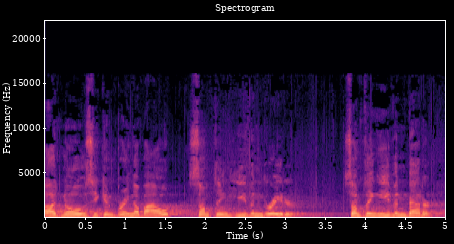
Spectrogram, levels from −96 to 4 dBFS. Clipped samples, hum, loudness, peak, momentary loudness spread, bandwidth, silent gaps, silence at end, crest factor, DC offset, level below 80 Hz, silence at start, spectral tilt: under 0.1%; none; -21 LUFS; -6 dBFS; 6 LU; 13 kHz; none; 0 s; 16 dB; under 0.1%; -64 dBFS; 0 s; -5.5 dB/octave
